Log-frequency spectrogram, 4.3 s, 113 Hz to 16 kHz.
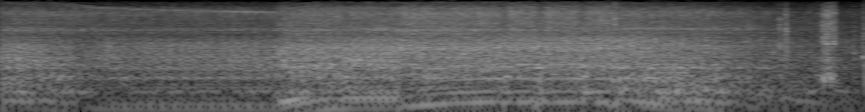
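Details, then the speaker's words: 1995 Chevy K3500 6.5 turbo diesel, 160,000 miles, with new pump driver module: idles, then revs to 2,000 rpm on light throttle and climbs to redline; runaway revving, cause not yet found. "I'm going to give it just a little bit of gas here. revs up to 2,000. As soon as I touch the accelerator,"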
